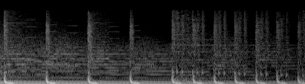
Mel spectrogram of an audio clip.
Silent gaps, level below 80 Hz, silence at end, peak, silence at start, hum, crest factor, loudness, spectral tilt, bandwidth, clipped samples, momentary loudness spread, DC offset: none; -30 dBFS; 0 s; -12 dBFS; 0 s; none; 16 dB; -31 LUFS; -5 dB/octave; 13.5 kHz; under 0.1%; 6 LU; under 0.1%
